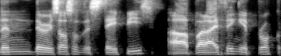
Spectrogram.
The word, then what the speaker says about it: stapes: the incas and the stapes they are gonna so so plus stapes that's gonna equal to the ossicle also goes i know it looks like it's pronounced stape but it's actually stapes for those of you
